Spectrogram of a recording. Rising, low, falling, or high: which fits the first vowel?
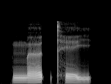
rising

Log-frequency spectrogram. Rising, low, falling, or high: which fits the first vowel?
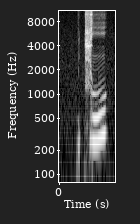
rising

